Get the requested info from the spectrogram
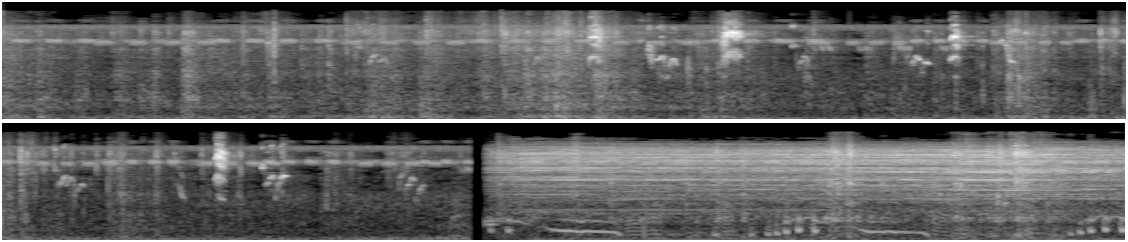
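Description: Pigeons flapping their wings in a wire cage, with several sharp claps. After a cut, pigeons cooing, in low rolling calls repeated a few times.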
